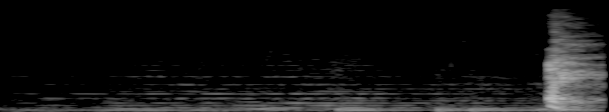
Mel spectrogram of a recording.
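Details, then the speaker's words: An adult streamer recovering from a lingering illness, with a hoarse, deeper voice and on medicine, gives a single harsh cough or throat-clearing burst near the end over steady background music. "Also, I apologize. I apologize if I cough or if you hear slurping. I did take some medicine."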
